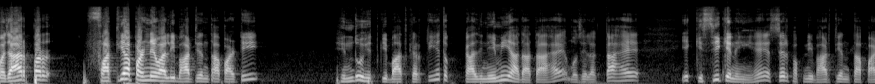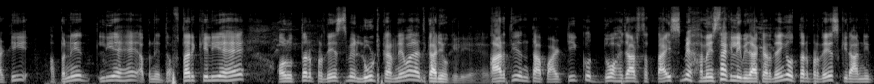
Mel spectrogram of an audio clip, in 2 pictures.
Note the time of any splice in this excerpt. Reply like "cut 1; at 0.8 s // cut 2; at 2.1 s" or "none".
cut 1; at 13.6 s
